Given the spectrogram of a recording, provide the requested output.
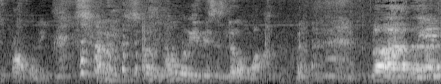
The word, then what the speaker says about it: le roi: So just for the students, so it's that guy who's spelled like Leroy. Leroy, do you remember if you remember that from class?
